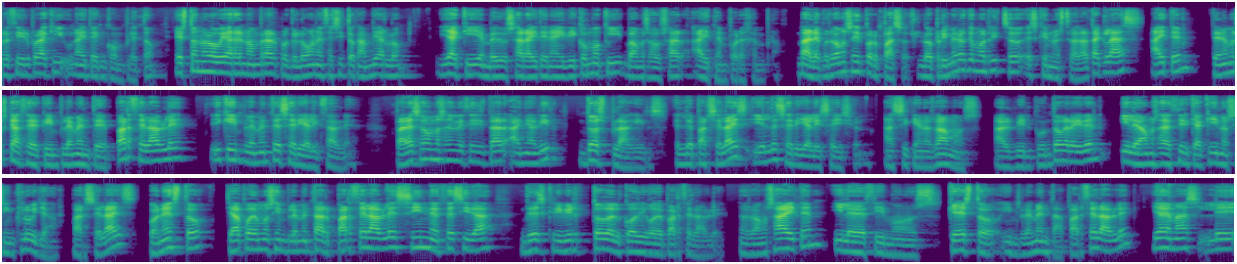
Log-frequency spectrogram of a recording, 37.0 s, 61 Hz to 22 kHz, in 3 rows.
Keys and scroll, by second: 4.2 super+z, 26.0 super+BackSpace, 36.0 Return.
